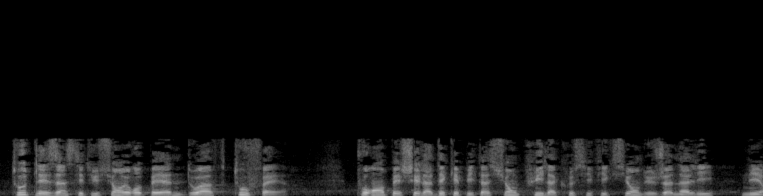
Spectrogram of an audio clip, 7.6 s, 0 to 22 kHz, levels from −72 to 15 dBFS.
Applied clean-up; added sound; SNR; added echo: none; none; none; none.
